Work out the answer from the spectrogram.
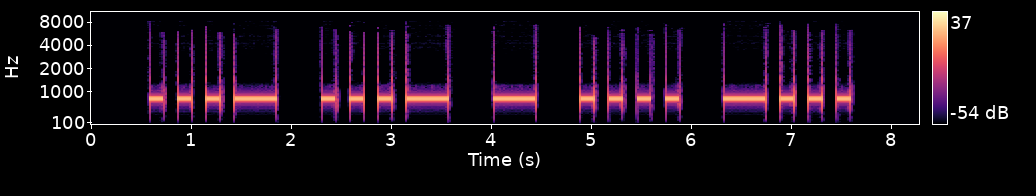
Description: Morse code, heard as a keyed tone, about 8 wpm, 800 Hz. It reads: VVTHB
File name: 8wpm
